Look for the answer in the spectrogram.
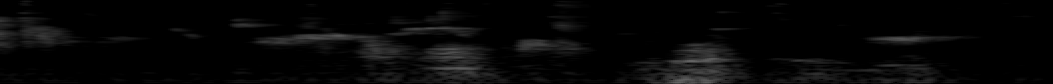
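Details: Jungle babblers calling, with harsh, nasal, squeaky notes overlapping in a near-continuous chatter for four seconds, several birds apparently answering one another; a soft background rumble runs underneath.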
